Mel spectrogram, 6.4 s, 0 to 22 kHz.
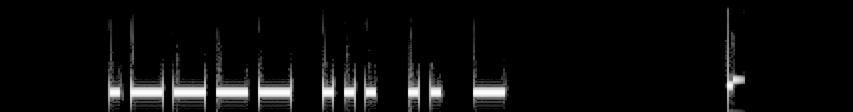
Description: Morse code, heard as a keyed tone, about 15 wpm, 700 Hz. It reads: 1SIT
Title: Four Challenging Letter-Number Combinations 15wpm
